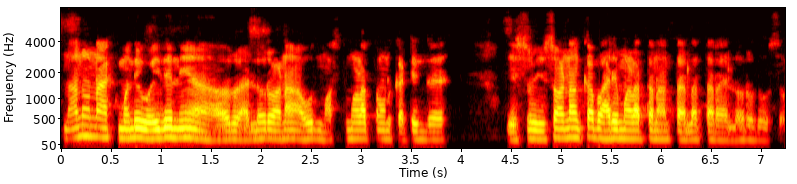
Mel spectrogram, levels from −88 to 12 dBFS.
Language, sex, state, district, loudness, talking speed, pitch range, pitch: Kannada, male, Karnataka, Gulbarga, -16 LUFS, 140 wpm, 140-160 Hz, 145 Hz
